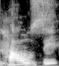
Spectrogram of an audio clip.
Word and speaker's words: house: E aí é que em português o h Inicial é mudo mas em inglês ele faz toda a diferença a gente pronuncia ele na grande maioria das palavras como aquele r do Carioca como a gente fala porta Então as palavras ficam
